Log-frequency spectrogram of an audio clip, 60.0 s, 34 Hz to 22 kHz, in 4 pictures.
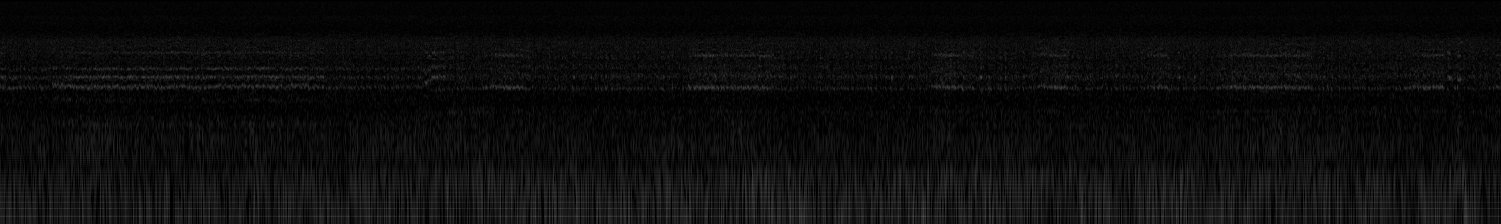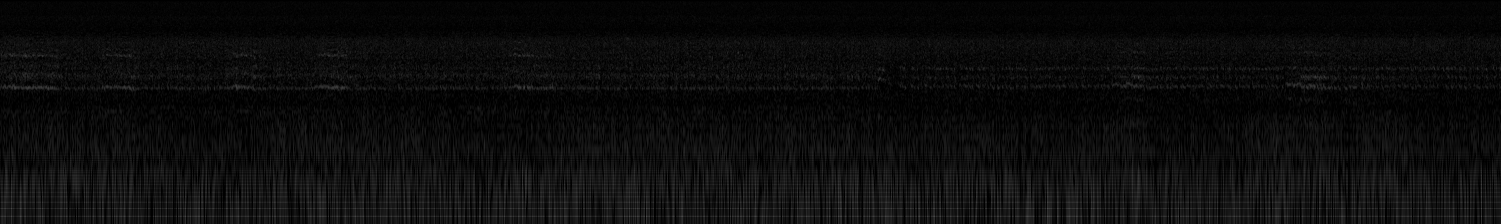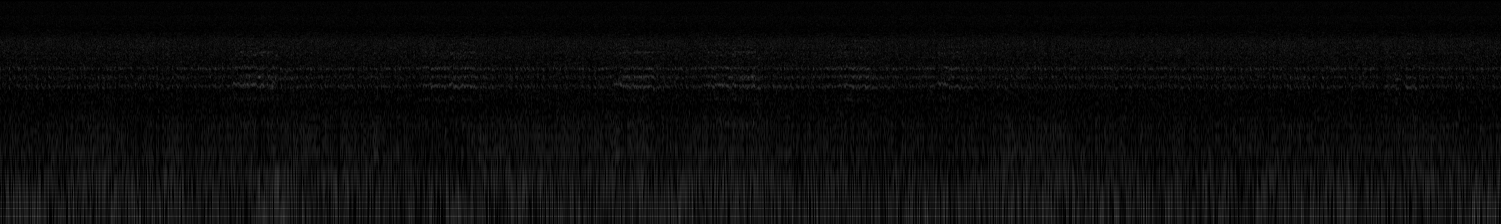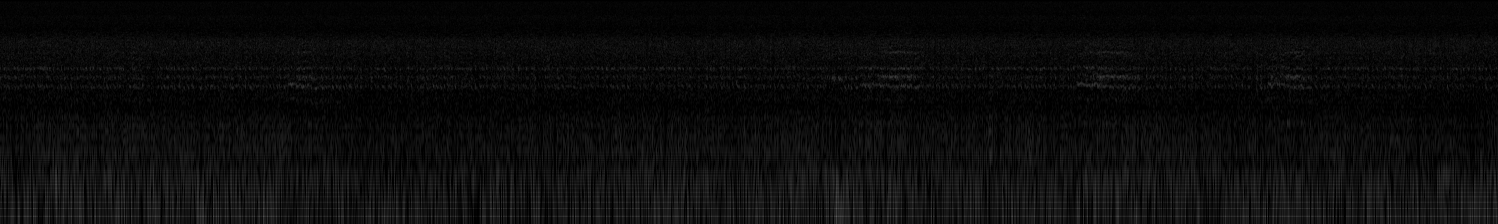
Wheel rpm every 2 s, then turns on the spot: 150, 150, 210, 230, 230, 230, 230, 230, 230, 230, 230, 230, 170, 160, 160, 160, 160, 160, 160, 160, 160, 160, 160, 160, 160, 160, 160, 160, 160, 160.
none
